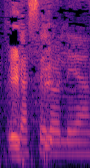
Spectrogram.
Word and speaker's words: caceroleando: Ayer estuve cacerolando. – Caceroleando. – ¿Cómo es? ¿Cómo se dice? – Caceroleando. – Caceroleando.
